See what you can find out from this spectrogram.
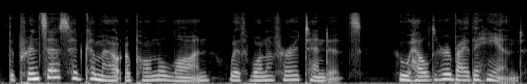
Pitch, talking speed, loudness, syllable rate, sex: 205 Hz, 215 wpm, -18 LUFS, 5.3 syllables/s, female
